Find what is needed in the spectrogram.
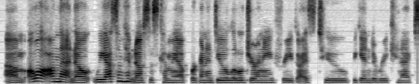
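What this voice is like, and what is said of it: Congested, stuffed-up, mellow voice. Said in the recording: “I'm so mellow today ... I'm super stuffed up and I can tell in my voice”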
